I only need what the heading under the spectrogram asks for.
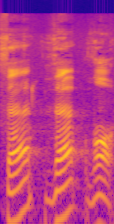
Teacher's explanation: Hujung lidah di bawah gigi kacip atas. Itu satu makhraj, satu tempat lahir. Dengan za dan juga tha.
